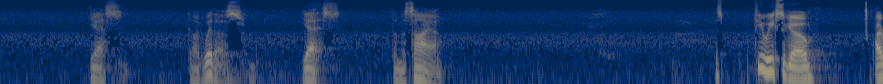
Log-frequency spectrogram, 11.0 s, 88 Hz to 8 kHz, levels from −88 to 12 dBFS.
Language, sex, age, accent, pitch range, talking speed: English, male, 40-59, American, 105-135 Hz, 65 wpm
